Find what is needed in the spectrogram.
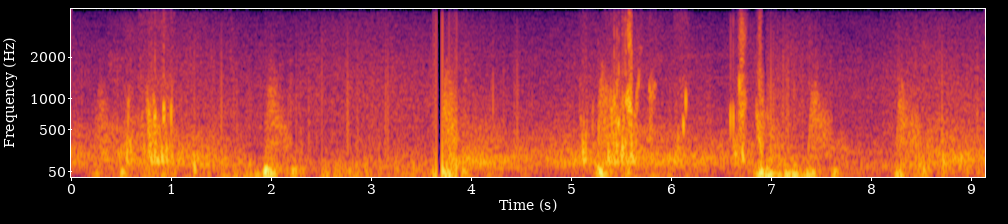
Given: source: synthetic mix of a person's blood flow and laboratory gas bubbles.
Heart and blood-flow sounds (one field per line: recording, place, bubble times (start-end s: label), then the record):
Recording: Doppler ultrasound of blood flow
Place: subclavian vein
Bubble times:
0.51-0.65 s: bubbles
0.67-1.04 s: bubbles
5.08-5.24 s: bubbles
5.33-5.75 s: bubbles
5.78-5.86 s: bubbles
6.02-6.19 s: bubbles
6.57-6.77 s: bubbles
6.84-6.99 s: bubbles
From the record:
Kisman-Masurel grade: 222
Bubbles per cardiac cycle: several, 3 to 8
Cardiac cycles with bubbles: 10 to 50%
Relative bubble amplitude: moderate (0.250 to 0.450)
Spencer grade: 2 (many but less than half of the cardiac periods contain bubble signals, singularly or in groups)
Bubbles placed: anywhere in the cardiac cycle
